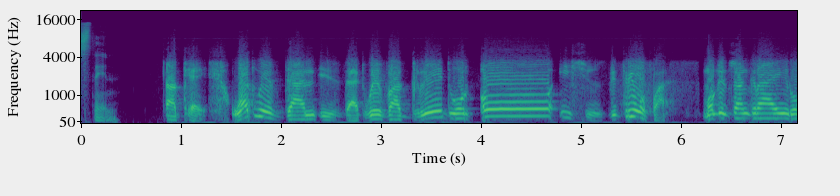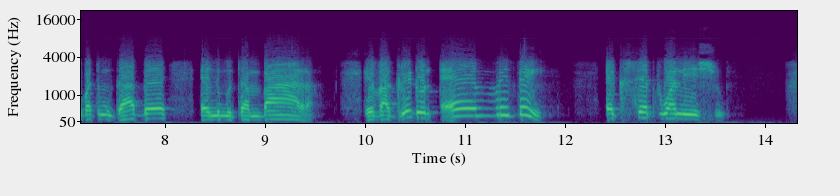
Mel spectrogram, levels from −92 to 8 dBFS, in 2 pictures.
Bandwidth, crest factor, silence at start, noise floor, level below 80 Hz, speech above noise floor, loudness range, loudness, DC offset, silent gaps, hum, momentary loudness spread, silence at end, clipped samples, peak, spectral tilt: 14.5 kHz; 16 dB; 0 s; -68 dBFS; -64 dBFS; 44 dB; 2 LU; -24 LUFS; under 0.1%; none; none; 9 LU; 0 s; under 0.1%; -8 dBFS; -5.5 dB/octave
